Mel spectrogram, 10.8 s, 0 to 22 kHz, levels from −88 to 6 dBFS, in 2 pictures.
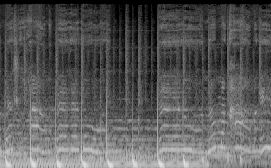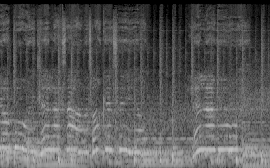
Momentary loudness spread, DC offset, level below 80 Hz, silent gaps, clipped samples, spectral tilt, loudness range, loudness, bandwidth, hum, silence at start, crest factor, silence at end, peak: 8 LU; under 0.1%; -22 dBFS; none; under 0.1%; -5.5 dB/octave; 5 LU; -20 LUFS; over 20 kHz; none; 0 s; 16 dB; 0 s; -2 dBFS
